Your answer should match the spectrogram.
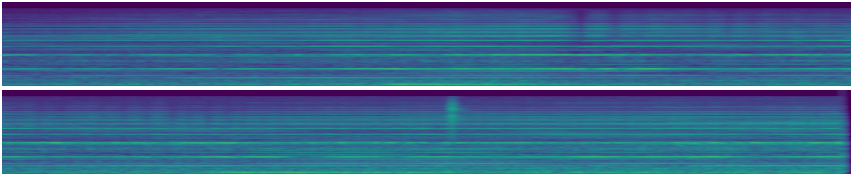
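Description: Carnatic violin holding one long, steady note over the tanpura drone.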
